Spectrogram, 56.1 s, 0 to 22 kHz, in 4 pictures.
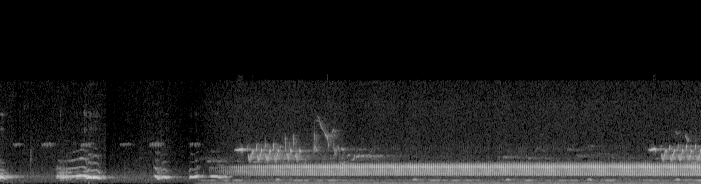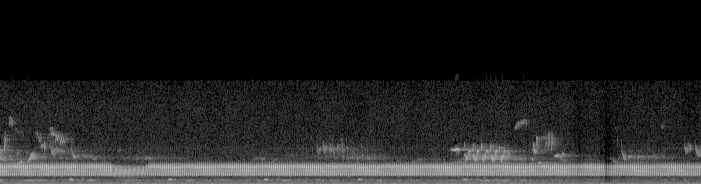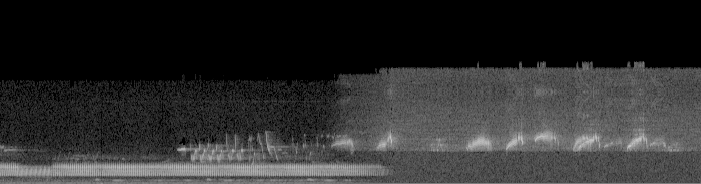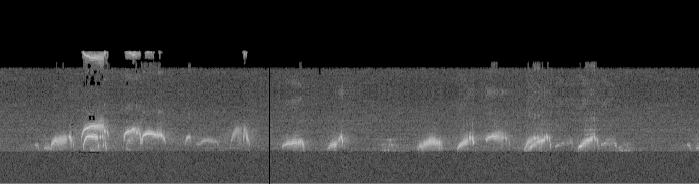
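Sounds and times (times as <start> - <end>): bird chattering calls: 3.1 - 35.9
nightjar churring trill: 3.1 - 36.0, 43.1 - 47.1.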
